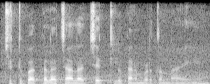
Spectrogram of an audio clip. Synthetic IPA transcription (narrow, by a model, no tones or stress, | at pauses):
t͡ʃiʈːupɐkːɐlɐt͡ʃaːlaːt͡ʃeʈlukɐnɐbɐɽut̪unːaːji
